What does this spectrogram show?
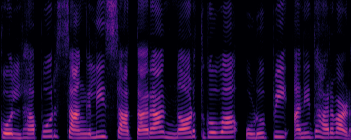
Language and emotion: Goan Konkani, neutral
